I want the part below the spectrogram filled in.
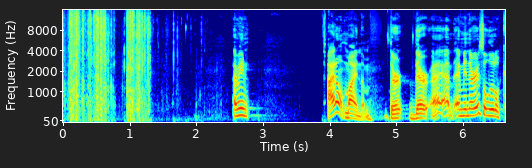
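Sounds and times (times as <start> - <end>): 
spicy ranch-flavoured chips crunching: 0.0 - 2.2
speech: 2.6 - 2.9, 4.0 - 6.6.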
